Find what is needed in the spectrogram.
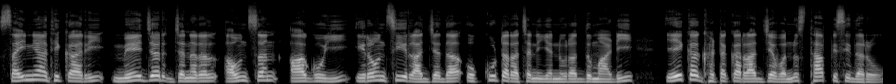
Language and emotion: Kannada, neutral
